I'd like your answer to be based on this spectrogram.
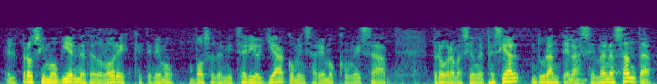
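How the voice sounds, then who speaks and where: A husky-voiced male host presents a radio programme and chats easily with a contributor. The sound is slightly dull. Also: mid-range voice, normal speed. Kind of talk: radio hosting.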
